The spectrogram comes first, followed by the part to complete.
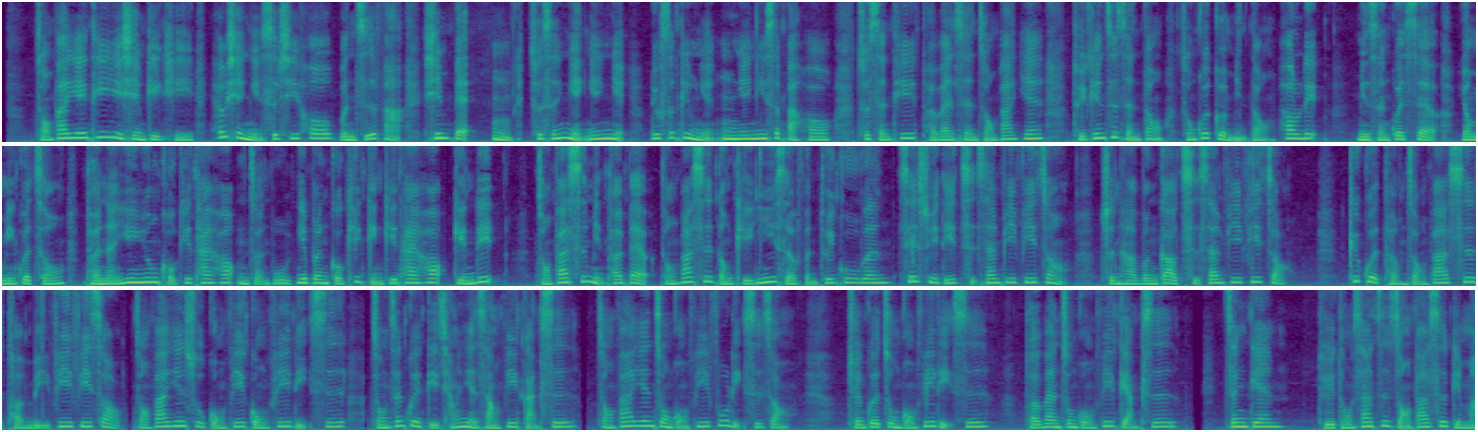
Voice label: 客語; 彰化縣; 有聲公報; 縣議員; 第一選區

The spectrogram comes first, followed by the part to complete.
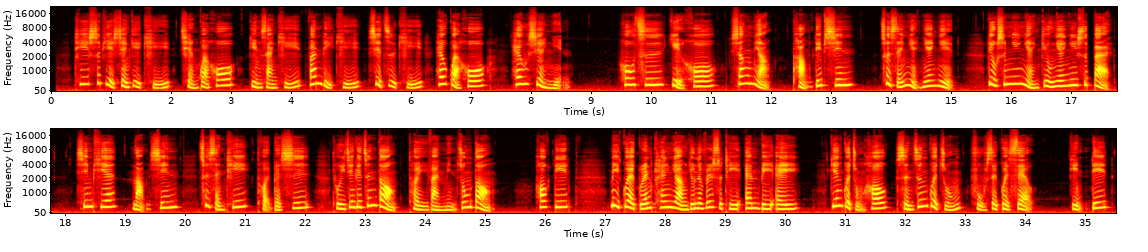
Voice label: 客語; 新北市; 市議員; 第11選區; 有聲公報

